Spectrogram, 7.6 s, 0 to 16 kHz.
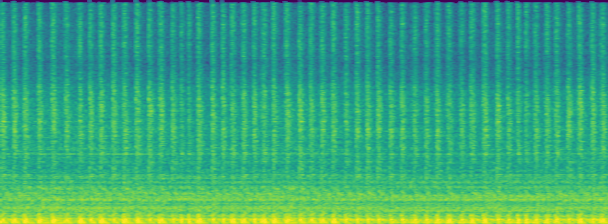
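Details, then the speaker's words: Yamaha YZ250 two-stroke bored to 270cc, second start after a full engine rebuild, warming toward 100–125 degrees during break-in: crisp, even idle with steady popping firing pulses and no knocks or rattles. "we've let it cool down now and we're gonna fire it up again and let it warm up to about 100 degrees 125 degrees or so"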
